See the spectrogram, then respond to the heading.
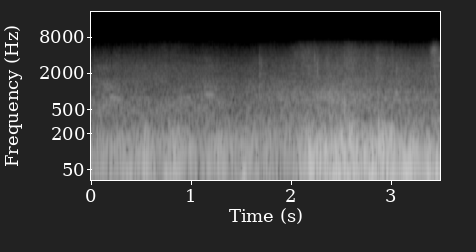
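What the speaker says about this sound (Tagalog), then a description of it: "Malamig na ho ang simoy ng hangin" Steady broadband cool wind rushes past at Al Janoub Stadium, swelling stronger toward the end, with a low rumbling undertone and no clear voices.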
